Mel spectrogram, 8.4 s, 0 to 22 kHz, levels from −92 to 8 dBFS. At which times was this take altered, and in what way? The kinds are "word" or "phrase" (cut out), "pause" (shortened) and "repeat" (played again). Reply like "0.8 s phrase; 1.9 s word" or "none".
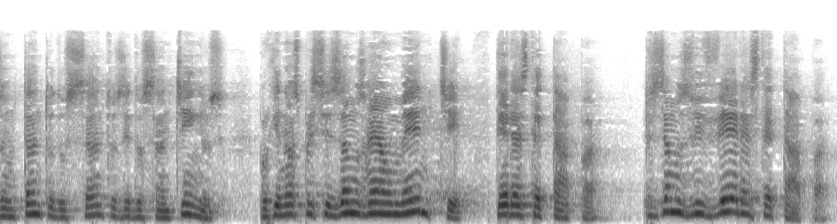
none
